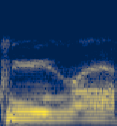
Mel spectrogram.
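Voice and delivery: triumphant battle cry, very high and loud.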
